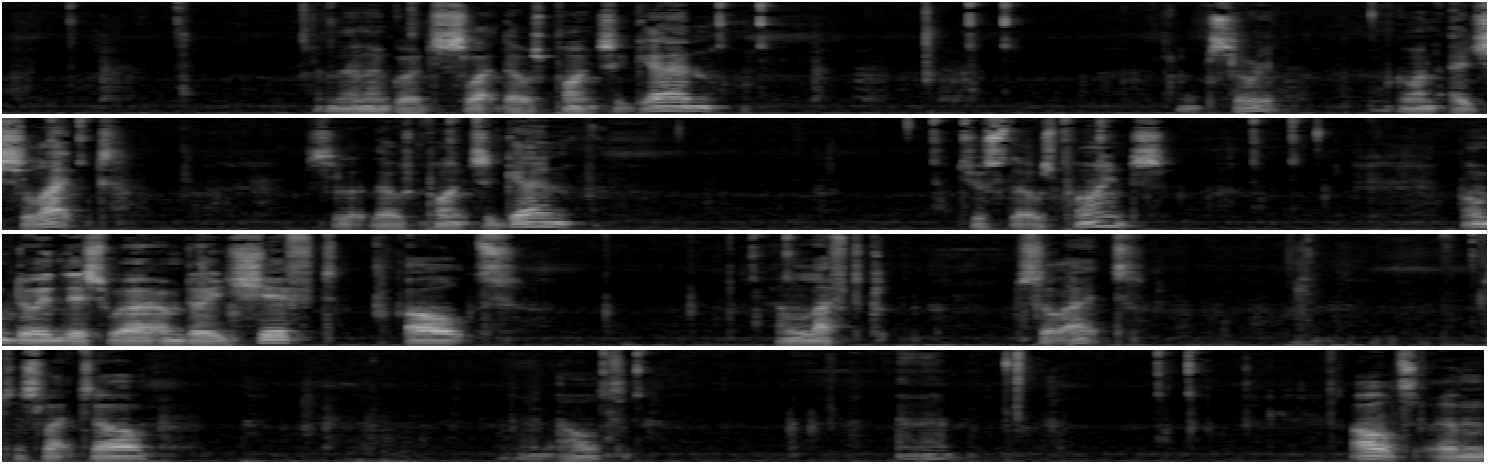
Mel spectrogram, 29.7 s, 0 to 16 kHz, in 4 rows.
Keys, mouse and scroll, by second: 0.6 middle click, 1.0 scroll up 3, 1.8 middle click, 3.6 click, 4.8 alt+click, 7.6 click, 9.6 click, 12.0 click, 13.6 click, 18.5 click, 22.0 middle click, 25.2 alt+click, 28.0 alt+click.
